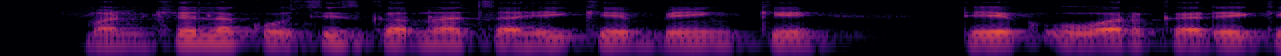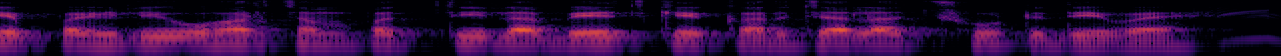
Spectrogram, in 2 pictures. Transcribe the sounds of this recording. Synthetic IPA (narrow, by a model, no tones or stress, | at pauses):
mɐnkʰelakoːsɪskɐɾnat͡ʃaːɦikebɛ̃ːŋkːe | ʈeːkoːʋəɾkɐɾekepɛɦɪlioːɦəɾsɐ̃mpət̪ːilabeːt͡ʃkekɐɾd͡ʒalat͡ʃʰuːʈd̪eːʋaeː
